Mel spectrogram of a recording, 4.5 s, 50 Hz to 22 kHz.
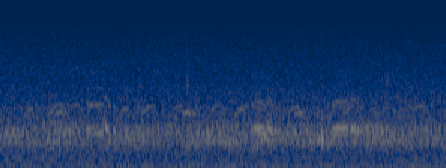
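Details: Large flock of sandhill cranes near sundown at Bosque del Apache NWR, Socorro County, New Mexico, 8 December 2015, with snow geese and mallards present: dense, steady overlapping rolling trumpeting calls, a few louder bugles standing out.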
